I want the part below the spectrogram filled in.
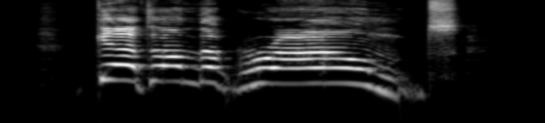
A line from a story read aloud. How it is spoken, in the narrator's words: the guard yelled thuggishly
